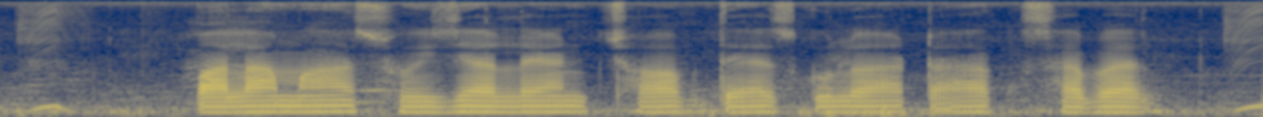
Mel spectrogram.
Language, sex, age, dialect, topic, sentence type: Bengali, male, 18-24, Jharkhandi, banking, statement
